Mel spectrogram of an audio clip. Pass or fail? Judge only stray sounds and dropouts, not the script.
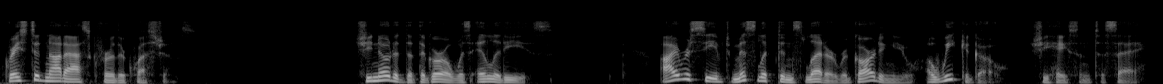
pass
